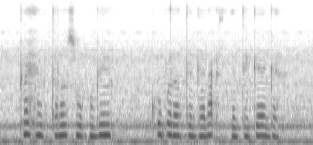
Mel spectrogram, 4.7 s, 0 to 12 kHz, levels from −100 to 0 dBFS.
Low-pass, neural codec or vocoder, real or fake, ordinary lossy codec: none; codec, 24 kHz, 3.1 kbps, DualCodec; fake; none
